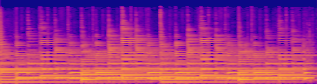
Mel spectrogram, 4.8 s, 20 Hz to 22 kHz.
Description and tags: Nylon Guitar Loop B-1
Acoustic guitar loop.
stereo, strings, instrumental, guitar, loop, nylon-guitar, acoustic-guitar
